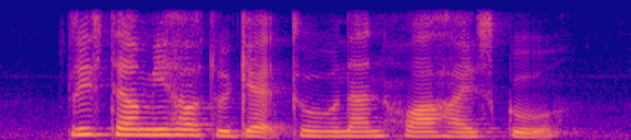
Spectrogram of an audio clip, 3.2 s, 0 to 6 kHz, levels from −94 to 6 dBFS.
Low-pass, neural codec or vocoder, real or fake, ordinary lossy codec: 5.4 kHz; none; real; none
